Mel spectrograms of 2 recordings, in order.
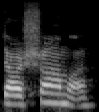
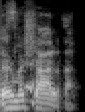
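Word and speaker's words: Dharamshala: And then you see Darshamla, which I'm not pronouncing correctly. Iqbal, please. Dharmashala.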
